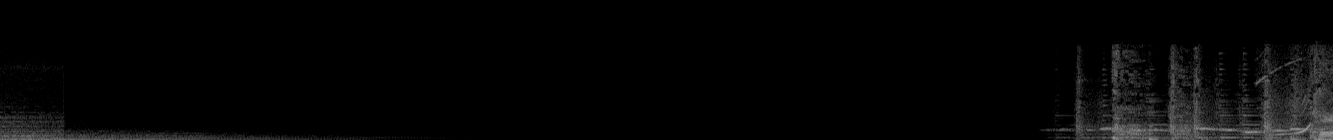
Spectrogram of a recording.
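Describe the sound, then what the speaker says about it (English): A single cough fades out at the start, followed by several seconds of silence, then a burst of coughing and throat clearing near the end. "Coughing and throat feeling sore?"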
